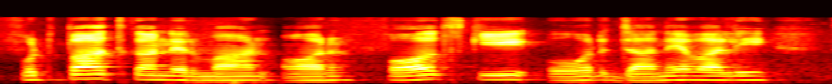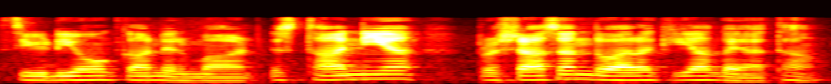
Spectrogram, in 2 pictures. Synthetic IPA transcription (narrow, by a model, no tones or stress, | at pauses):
fʊʈpaːt̪kanɪɾmaːnɔːɾfʰɔːlskiɔːɾd͡ʒaːneʋaːli | siːɖijõkanɪɾmaːɽɪst̪ʰaːnijə | pɾɐʃaːsənd̪waːɾakijaɡɐjat̪ʰaː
